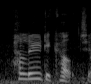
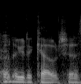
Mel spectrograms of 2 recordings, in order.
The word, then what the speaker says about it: paludiculture: And this has this name which I I had not come across before and I hope I'm going to pronounce it correctly. Paludiculture. Paludiculture.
